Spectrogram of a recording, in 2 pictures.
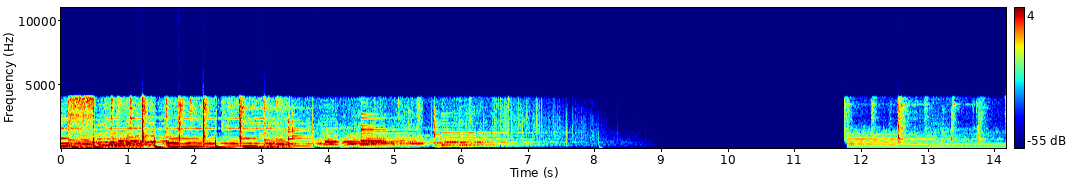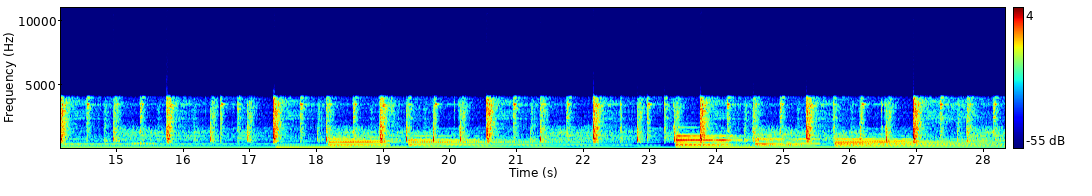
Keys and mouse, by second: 4.7-6.2 drag, 7.3 shift+d, 10.3 shift+d, 12.2 shift+d, 15.8 s, 18.3 g, 22.6 g.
